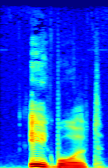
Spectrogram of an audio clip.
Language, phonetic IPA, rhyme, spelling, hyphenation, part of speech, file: Hungarian, [ˈeːɡbolt], -olt, égbolt, ég‧bolt, noun, Hu-égbolt.ogg
- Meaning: sky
